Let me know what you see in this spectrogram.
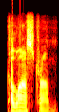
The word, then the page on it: colostrum: American English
